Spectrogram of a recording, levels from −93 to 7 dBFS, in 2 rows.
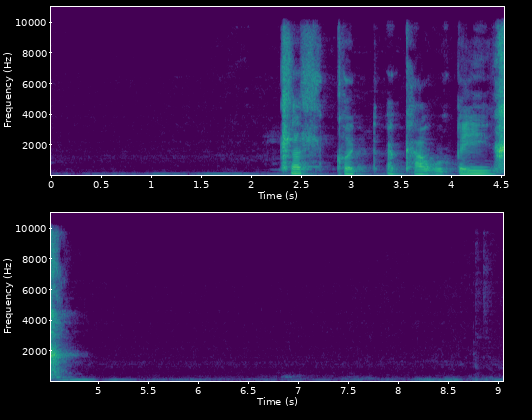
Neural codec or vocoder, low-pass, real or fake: vocoder, 44.1 kHz, 128 mel bands, Pupu-Vocoder; 9.9 kHz; fake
